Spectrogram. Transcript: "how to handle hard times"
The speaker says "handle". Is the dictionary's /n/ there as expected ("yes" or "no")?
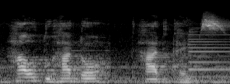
no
